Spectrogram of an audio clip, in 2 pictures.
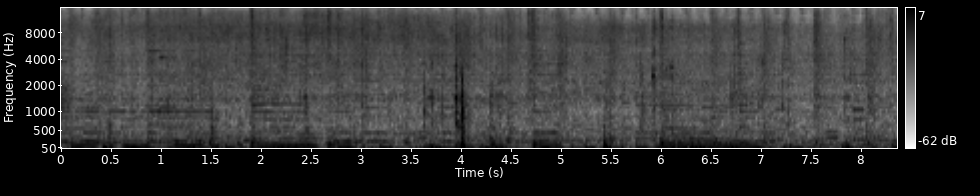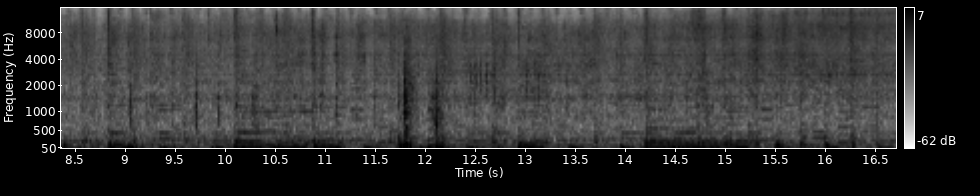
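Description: Onions hit hot garlic in a pan over low-medium heat and sizzle steadily and softly for a while, with scattered crackles and stirring scrapes over the frying hiss.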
